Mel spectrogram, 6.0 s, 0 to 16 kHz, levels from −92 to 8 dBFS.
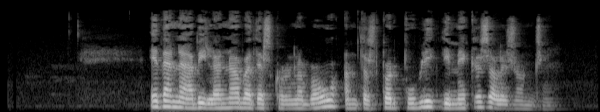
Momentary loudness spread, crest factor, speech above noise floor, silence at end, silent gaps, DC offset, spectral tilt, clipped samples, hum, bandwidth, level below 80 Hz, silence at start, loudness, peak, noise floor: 8 LU; 20 dB; 47 dB; 0.5 s; none; under 0.1%; -5.5 dB/octave; under 0.1%; none; 11.5 kHz; -72 dBFS; 1.5 s; -21 LUFS; -2 dBFS; -68 dBFS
